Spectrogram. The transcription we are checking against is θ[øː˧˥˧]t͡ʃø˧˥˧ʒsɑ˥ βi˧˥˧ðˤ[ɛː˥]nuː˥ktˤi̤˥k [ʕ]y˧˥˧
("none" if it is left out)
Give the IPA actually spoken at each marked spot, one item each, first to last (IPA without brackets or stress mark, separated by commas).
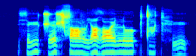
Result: yː˧˥˧, øː˥, h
